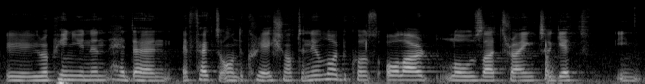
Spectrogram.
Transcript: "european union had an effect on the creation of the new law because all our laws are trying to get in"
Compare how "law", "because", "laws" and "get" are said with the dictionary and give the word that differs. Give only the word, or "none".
none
